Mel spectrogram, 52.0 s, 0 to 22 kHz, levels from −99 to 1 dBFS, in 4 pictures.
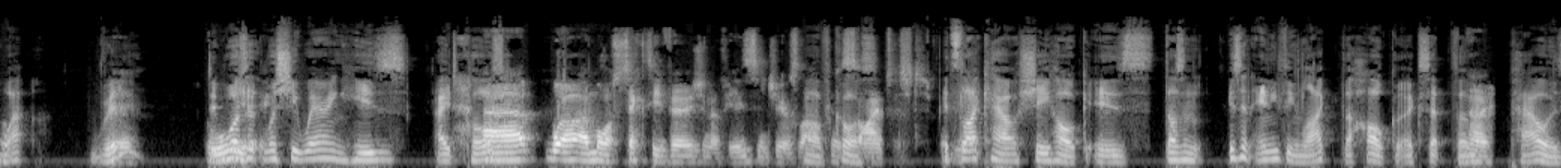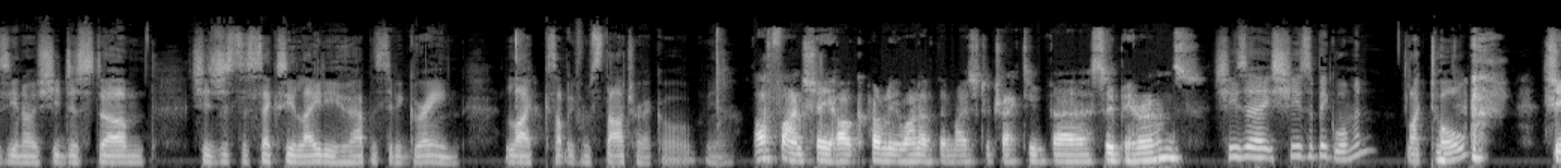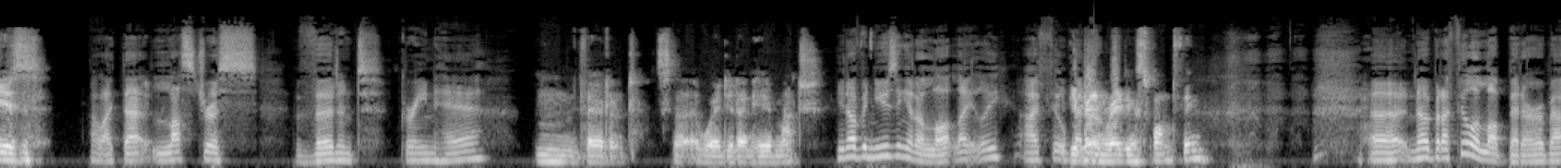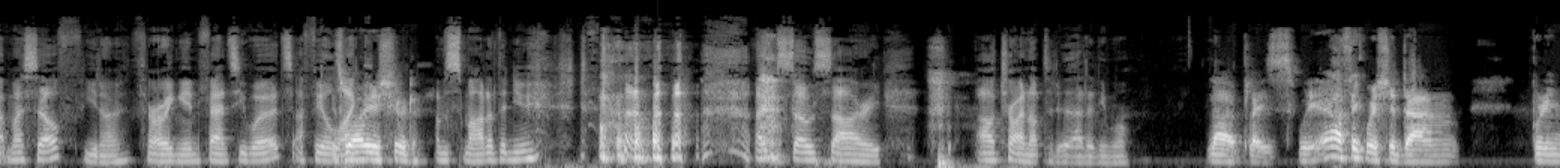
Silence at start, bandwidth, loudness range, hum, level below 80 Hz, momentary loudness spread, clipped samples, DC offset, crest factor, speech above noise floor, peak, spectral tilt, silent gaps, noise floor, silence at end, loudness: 0 s; 13 kHz; 7 LU; none; -50 dBFS; 15 LU; under 0.1%; under 0.1%; 20 dB; 46 dB; 0 dBFS; -4.5 dB/octave; none; -66 dBFS; 0 s; -20 LUFS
